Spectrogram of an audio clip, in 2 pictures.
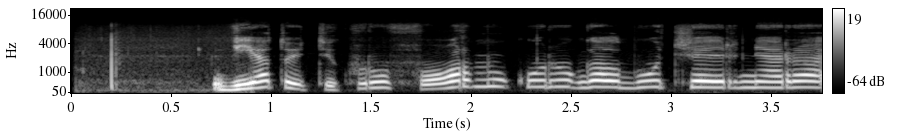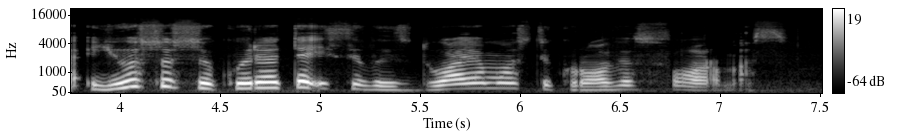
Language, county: Lithuanian, Klaipėda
